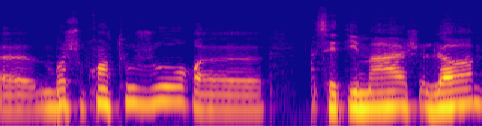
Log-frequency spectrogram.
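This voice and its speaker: A man's somewhat breathy voice, pitch varying in an ordinary way. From Syria (Kurdish). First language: Kurdish (speaking French). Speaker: novelist. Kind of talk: radio interview. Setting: radio studio. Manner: hesitant, frequent repetitions.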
